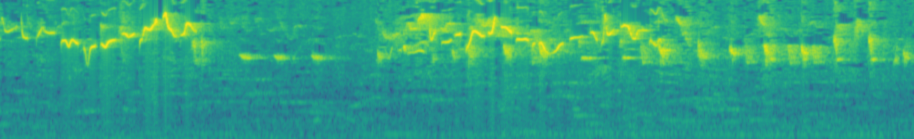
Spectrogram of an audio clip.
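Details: Leaf warbler, Pare Pare, singing blereng gacor: near-continuous high, bright warbling of rapid up-and-down notes, a short softer lull around two seconds, then a sustained, busy flow of darting phrases.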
